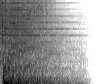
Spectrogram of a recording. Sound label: Interface Xp Milestone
